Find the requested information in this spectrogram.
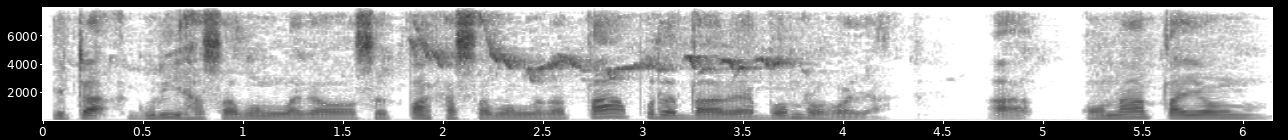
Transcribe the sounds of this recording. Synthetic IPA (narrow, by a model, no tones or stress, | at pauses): ɛʈaʔɡuɾiɦasabɔnlaɡawasɛpãkʰhasabɔnlaɡat̪ːapɔɾɛd̪aɾɛjabɔnɾɔɦɔjaː | ɾ | ɔnat̪ajɔm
